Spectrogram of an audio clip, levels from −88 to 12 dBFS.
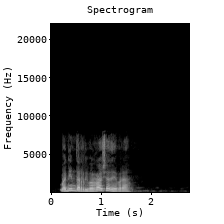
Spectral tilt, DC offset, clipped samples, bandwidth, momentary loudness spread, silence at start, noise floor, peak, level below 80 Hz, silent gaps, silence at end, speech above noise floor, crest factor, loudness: -6.5 dB/octave; under 0.1%; under 0.1%; 8 kHz; 8 LU; 0.2 s; -72 dBFS; -4 dBFS; -62 dBFS; none; 1.15 s; 54 dB; 18 dB; -19 LUFS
